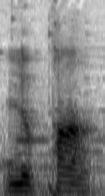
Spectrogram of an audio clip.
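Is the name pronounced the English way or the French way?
French. The name is said with a French pronunciation. "It's a French show called Lupin"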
